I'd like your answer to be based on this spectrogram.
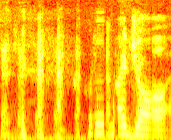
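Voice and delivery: slow, laughing "Clipped my jaw"; laughing repeat. Real, not acted. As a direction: savor it through a laugh. Repeated slowly while laughing.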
